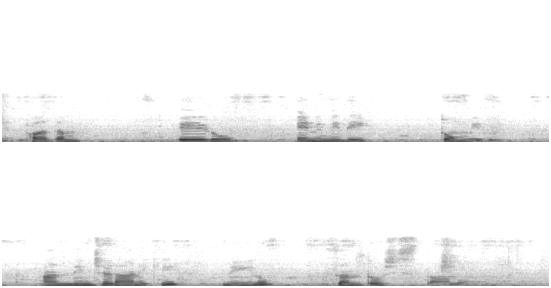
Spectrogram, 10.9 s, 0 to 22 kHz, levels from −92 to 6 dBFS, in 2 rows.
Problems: background sounds at intervals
